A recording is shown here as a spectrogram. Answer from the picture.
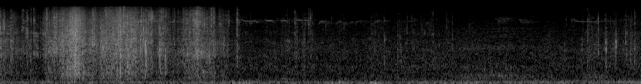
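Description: Rustling and crumbling of soil, roots and dry leaves as a hand handles freshly dug wild leek bulbs and brushes the dirt off them, busiest in the first two seconds, then only a low outdoor background.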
